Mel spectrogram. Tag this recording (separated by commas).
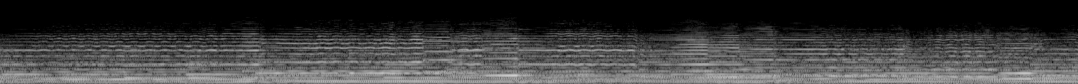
Music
